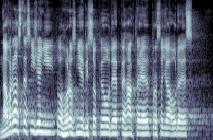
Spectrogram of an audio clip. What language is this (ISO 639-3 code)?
ces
